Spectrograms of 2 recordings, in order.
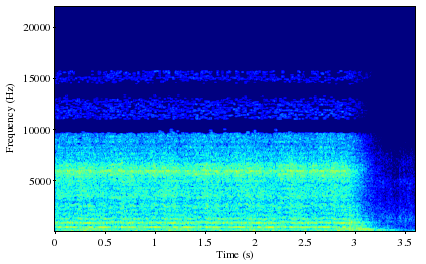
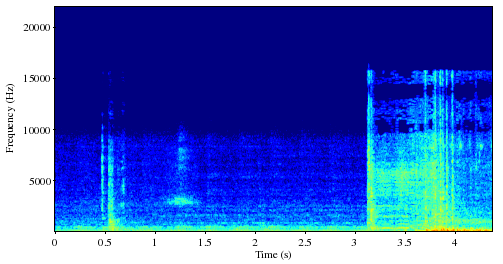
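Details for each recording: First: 1967 Ford F100 V8 that sat 28 years, with gasoline poured in to try a start: steady fast starter chugging for about three seconds, then it stops without firing and there is no spark; failed ignition points. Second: 1967 Ford F100 V8 that sat 28 years, hot-wired to key-on with the choke partly on and fuel squirted in. A few seconds of cranking, then it catches and settles into a lumpy idle with a couple of revs.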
